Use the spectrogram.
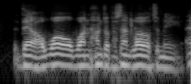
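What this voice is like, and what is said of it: Bad put-on Cuban accent. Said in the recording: “Terrible Cuban accent”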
